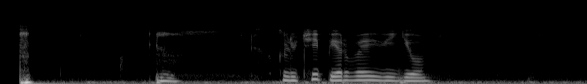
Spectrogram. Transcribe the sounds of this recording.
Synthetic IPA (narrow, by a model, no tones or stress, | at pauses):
fklʲʉt͡ɕipʲervəjəvʲidʲɪo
